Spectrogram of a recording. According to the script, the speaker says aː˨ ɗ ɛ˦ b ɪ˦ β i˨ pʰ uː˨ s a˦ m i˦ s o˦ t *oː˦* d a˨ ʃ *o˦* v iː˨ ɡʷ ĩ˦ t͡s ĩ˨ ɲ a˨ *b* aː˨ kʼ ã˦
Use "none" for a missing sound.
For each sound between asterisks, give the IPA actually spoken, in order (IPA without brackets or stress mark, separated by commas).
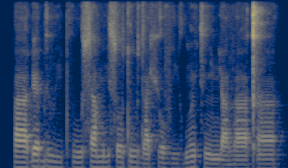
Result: uː˦, o˦, β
